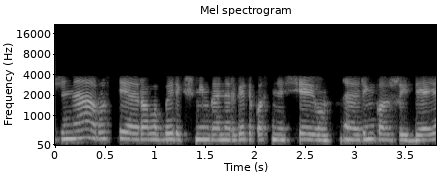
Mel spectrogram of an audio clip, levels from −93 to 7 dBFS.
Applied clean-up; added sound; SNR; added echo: none; none; none; none.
